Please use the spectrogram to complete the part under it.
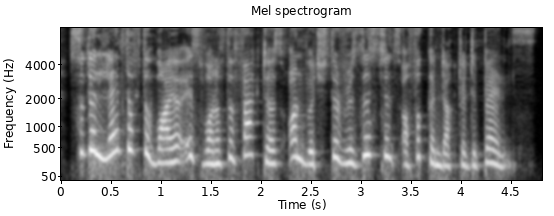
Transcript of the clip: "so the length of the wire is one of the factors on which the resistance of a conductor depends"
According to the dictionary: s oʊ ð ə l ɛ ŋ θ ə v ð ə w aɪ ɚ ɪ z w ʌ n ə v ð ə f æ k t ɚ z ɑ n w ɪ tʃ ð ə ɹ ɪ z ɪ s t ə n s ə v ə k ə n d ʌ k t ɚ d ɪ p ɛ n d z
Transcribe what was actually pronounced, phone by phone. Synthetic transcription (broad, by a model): s oʊ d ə l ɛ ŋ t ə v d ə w aɪ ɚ ɪ z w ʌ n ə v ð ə f æ k t ɚ z ɑ n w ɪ tʃ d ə ɹ ɪ z ɪ s t ə n s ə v ə k ə n d ʌ k t ɚ d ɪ p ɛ n d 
